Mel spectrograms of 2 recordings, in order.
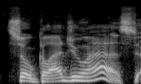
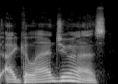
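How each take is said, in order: First: Slow, drawn-out and higher, playfully overjoyed; mock delight. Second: Said in the usual way. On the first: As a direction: savour every word like it's the best question ever. Streamer answers chat question.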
